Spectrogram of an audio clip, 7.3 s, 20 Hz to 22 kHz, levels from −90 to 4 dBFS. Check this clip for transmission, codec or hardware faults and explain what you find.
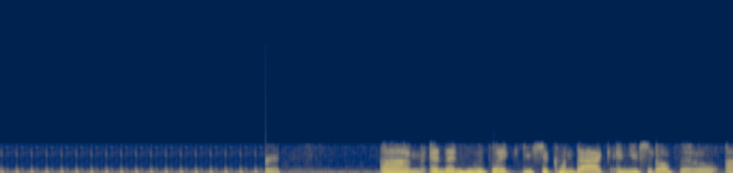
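Two faults are present: a repeating loop at the start, and tandem coding damage across the whole clip.

Broken-record loop, 0.0 to 2.65 s: a fragment of about 149 ms, already repeating when the clip opens, plays back to back 17 times. The likely cause is a stall that kept resending the last held fragment, so the speech for that span is lost.

Tandem speech coding, throughout: the speech passed through three low-rate speech codecs in a row, consistent with an AMR-NB stage followed by two G.729A stages. Each coder degraded the previous one's output, leaving a rough, muffled, warbly sound with nothing above 3.7 kHz.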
